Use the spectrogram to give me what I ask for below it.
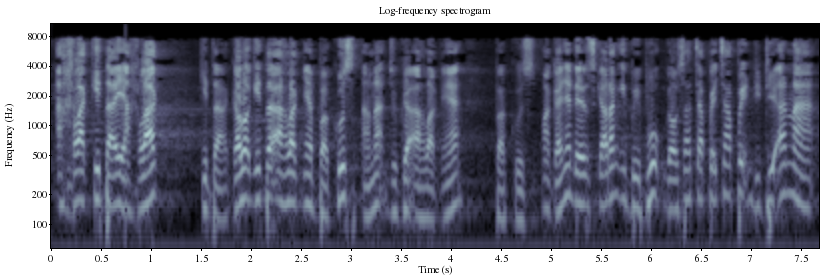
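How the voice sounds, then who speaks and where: A man preaching a sermon in a chatty style, teasing his audience with questions. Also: on the high side. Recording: long reverb, dull lo-fi sound.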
